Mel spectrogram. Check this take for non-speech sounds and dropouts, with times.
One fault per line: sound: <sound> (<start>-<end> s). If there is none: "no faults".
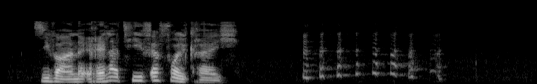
sound: laugh (3.0-4.5 s)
